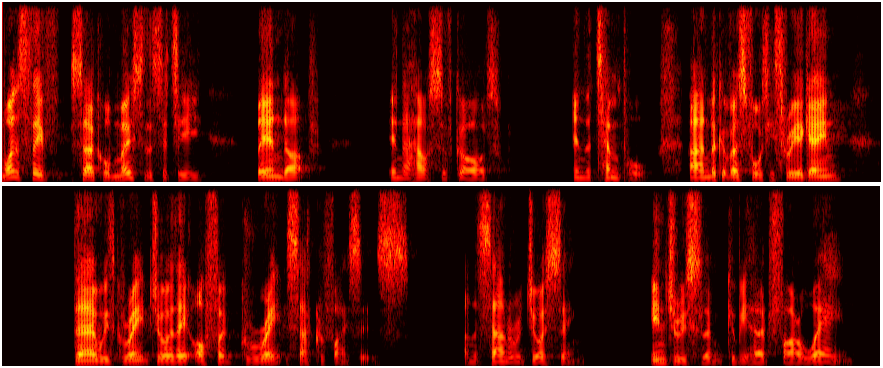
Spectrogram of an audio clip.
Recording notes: Recorded Live stream Sermon from Binscombe Church (BWS) 28th January 2024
